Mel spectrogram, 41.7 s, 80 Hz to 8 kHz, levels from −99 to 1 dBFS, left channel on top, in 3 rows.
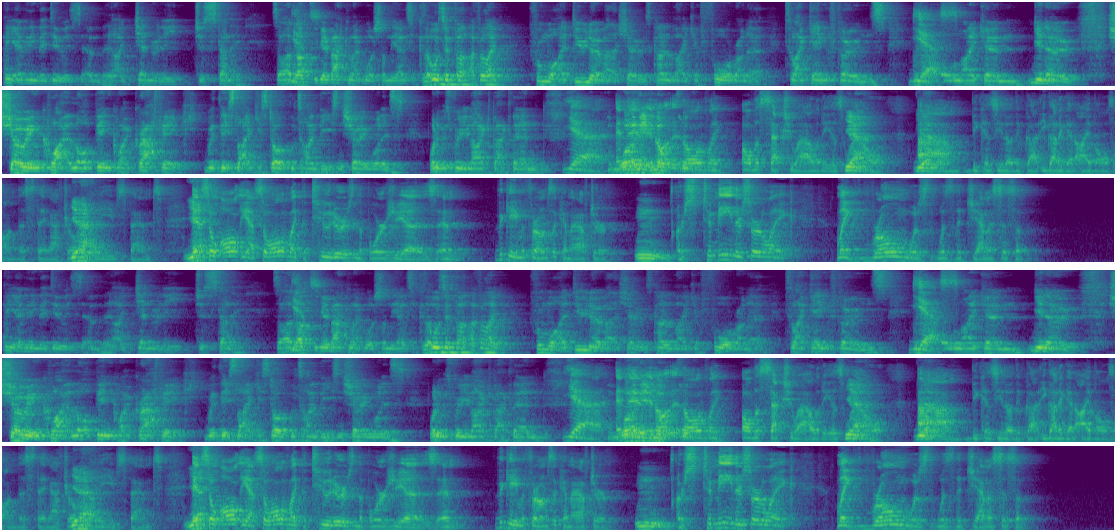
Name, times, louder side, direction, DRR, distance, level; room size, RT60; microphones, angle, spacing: voice 1, 0.0-3.0 3.4-6.2 6.6-9.5 9.8-11.0 11.4-11.5 11.7-18.9 19.3-20.9 21.5-22.6 24.4-24.8 25.3-25.7 28.7-29.0 30.1-30.4 35.7-36.1, left 1 dB, 70° left, 4 dB, 1.7 m, -30 dB
voice 2, 3.6-4.0 11.3-11.9 20.9-22.9 23.2-24.9 25.3-33.6 34.0-35.4 36.2-38.0 38.3-40.6, right 1 dB, ahead, 1 dB, 1.1 m, -31 dB
11.5 x 7.3 x 6.8 m, 0.72 s
head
